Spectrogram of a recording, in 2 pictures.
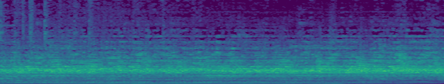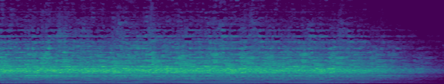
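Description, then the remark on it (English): A loud, rumbling motorcycle engine drones steadily for several seconds as the motorcycle passes by, before its roar fades away at the end. No one speaks. “Sorry about that. That was a motorcycle.”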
